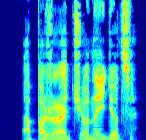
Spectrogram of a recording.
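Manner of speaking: ordinary delivery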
